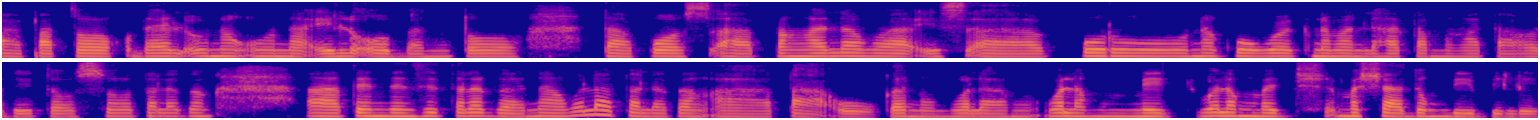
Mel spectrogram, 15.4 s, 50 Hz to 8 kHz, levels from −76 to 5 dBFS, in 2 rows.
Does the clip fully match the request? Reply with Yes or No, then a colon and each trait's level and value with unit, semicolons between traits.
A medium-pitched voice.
Yes: medium, 160 Hz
